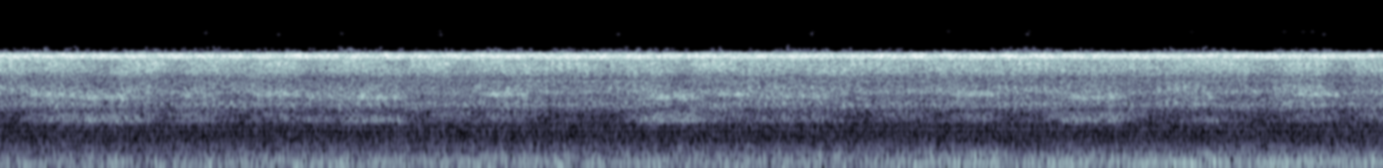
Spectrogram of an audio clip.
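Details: Summer dusk in Georgia, USA, with male cicadas calling to attract females. A dense, unbroken high-pitched drone fills the air, and fainter mid-pitched notes wax and wane in slow repeated swells over a low background hum.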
